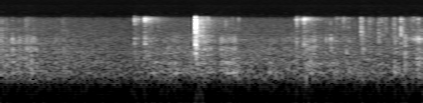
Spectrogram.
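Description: Faint computer keyboard keystrokes: a few scattered taps with near silence between them.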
